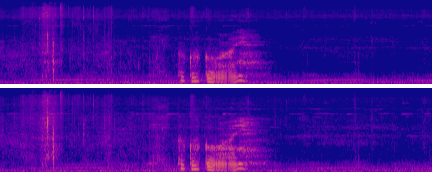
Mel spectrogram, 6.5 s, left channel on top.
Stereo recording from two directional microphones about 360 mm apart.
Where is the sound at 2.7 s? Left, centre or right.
Right.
